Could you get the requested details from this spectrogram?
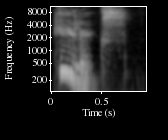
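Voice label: "helix", British English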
